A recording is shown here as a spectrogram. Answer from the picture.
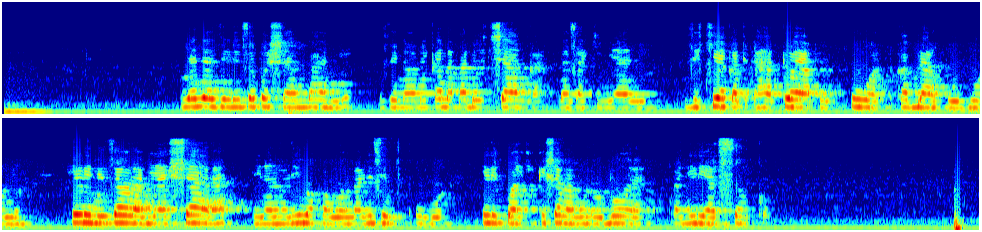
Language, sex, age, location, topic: Swahili, female, 18-24, Dar es Salaam, agriculture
